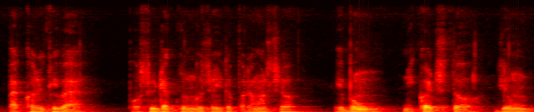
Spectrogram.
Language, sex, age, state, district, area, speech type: Odia, male, 60+, Odisha, Nayagarh, rural, spontaneous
